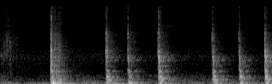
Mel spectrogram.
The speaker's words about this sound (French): t'entends le tambour des Indiens?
